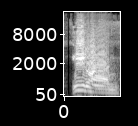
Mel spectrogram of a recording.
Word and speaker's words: Elon: I don't know how to pronounce his first name. Elon.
